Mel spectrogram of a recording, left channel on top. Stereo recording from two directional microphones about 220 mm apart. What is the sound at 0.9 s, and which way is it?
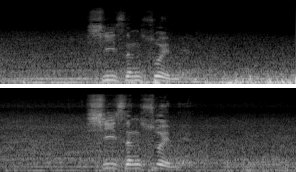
Speech, 10° right (ahead or behind).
